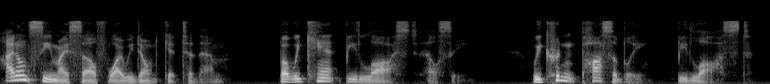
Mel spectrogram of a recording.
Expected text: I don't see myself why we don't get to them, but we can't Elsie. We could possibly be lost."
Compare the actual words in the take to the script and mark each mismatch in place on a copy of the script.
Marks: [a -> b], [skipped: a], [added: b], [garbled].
I don't see myself why we don't get to them, but we can't [added: be lost] Elsie. We [could -> couldn't] possibly be lost."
